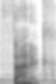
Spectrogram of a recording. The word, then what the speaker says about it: chthonic: This says it's pronounced Thanic. Phonic. Why do you even have the CH there?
